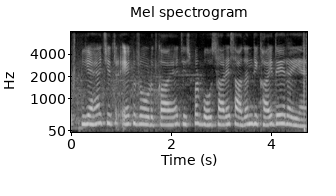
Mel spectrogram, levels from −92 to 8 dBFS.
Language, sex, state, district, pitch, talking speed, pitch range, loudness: Hindi, female, Uttar Pradesh, Shamli, 240 Hz, 190 wpm, 225-255 Hz, -21 LUFS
